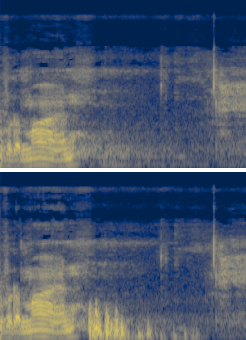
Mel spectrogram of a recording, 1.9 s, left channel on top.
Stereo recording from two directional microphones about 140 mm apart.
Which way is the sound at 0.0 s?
25° right (ahead or behind).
